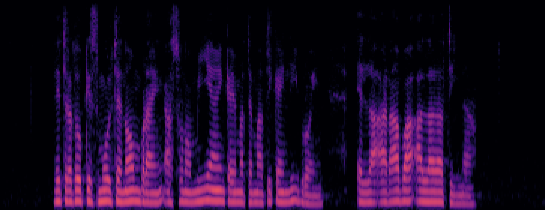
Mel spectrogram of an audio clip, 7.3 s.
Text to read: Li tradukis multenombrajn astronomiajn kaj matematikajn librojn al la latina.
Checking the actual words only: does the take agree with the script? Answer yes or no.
no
